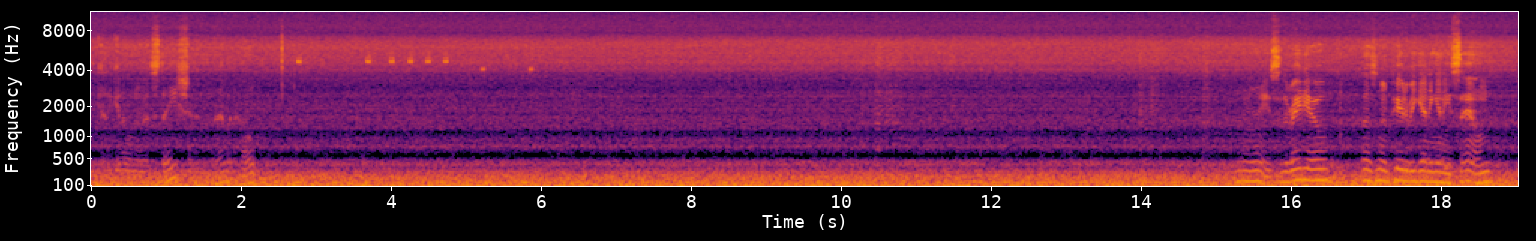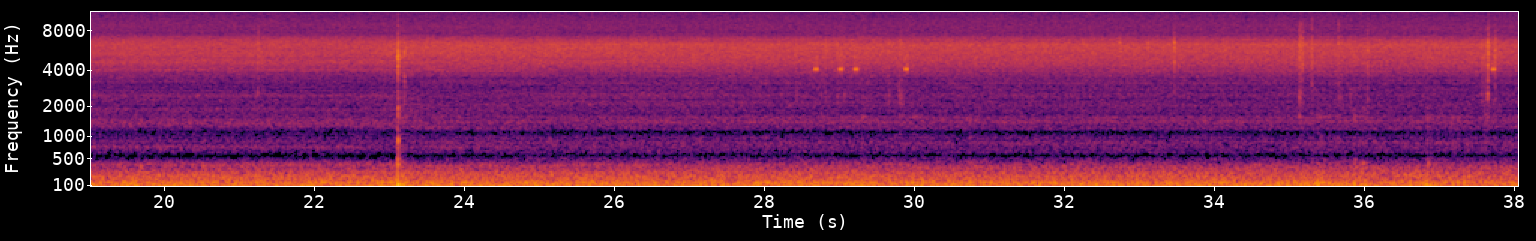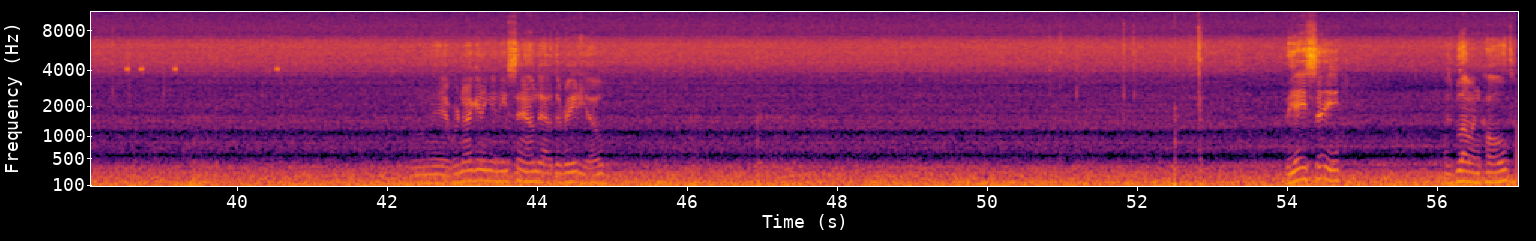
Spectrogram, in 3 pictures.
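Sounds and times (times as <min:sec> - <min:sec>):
air-conditioning blower rushing: 0:00.0 - 0:57.0
car engine idling: 0:00.0 - 0:57.0.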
